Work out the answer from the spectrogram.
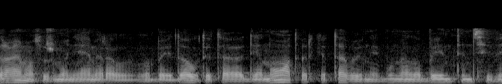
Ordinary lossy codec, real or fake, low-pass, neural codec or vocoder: MP3, 32 kbps; real; 5.4 kHz; none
